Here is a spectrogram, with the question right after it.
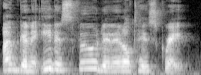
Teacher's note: the final t is changing to a d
